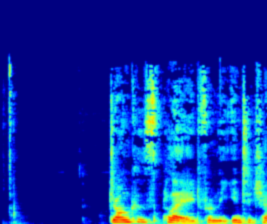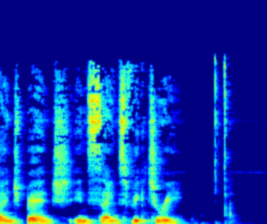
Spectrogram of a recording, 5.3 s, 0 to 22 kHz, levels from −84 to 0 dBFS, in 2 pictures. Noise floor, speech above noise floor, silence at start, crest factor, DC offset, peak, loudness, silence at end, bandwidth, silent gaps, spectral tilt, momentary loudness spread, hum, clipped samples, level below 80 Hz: -81 dBFS; 63 dB; 1.1 s; 18 dB; under 0.1%; -2 dBFS; -18 LUFS; 0.9 s; 16.5 kHz; none; -4 dB/octave; 21 LU; none; under 0.1%; -62 dBFS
